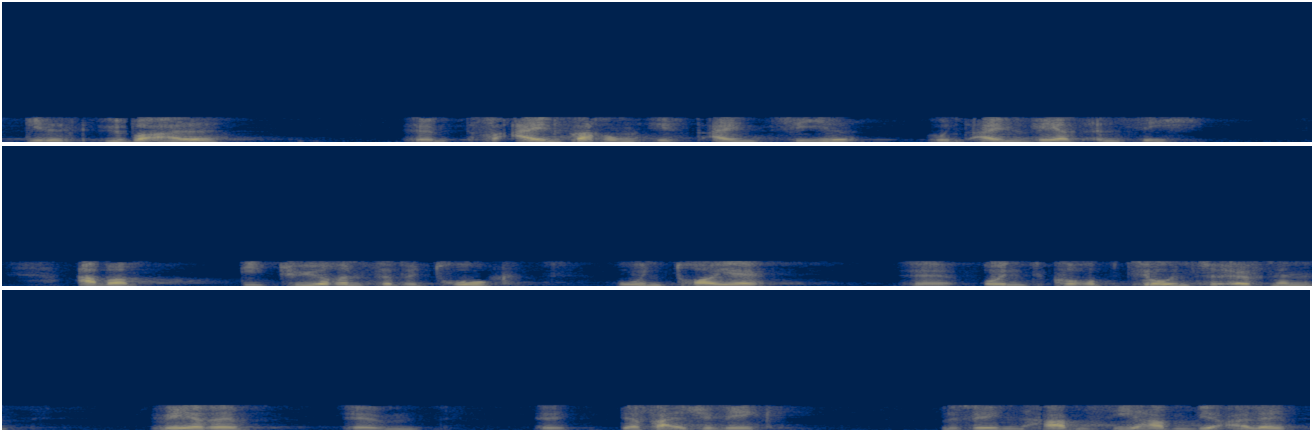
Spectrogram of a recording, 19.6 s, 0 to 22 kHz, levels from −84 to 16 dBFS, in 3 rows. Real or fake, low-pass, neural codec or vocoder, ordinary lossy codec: real; 7.2 kHz; none; AAC, 16 kbps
